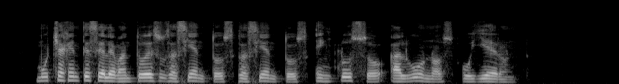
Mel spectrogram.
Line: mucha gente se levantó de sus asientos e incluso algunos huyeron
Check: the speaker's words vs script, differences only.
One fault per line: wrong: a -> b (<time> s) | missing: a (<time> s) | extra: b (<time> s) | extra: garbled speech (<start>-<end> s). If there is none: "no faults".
extra: asientos (2.4 s)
